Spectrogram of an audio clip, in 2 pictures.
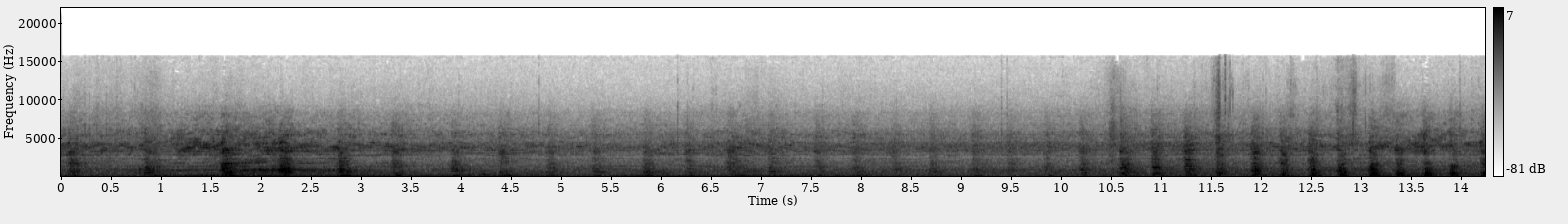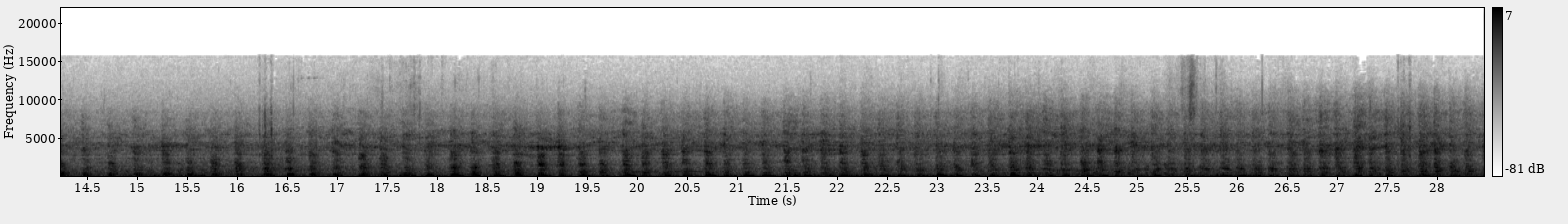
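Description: GWR 57xx class 0-6-0 pannier tank steam locomotive approaching under steam. At first there is a steady hiss. From about ten seconds in, its regular exhaust beats come through and grow louder as it nears.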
